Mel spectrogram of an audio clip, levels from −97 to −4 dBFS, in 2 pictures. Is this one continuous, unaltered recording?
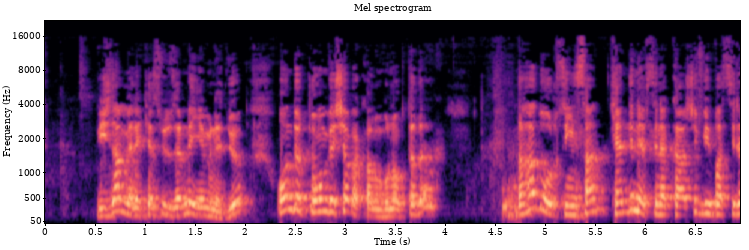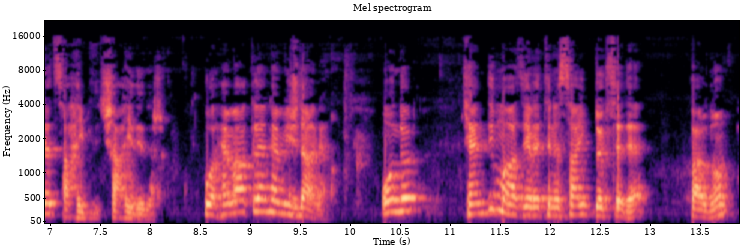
yes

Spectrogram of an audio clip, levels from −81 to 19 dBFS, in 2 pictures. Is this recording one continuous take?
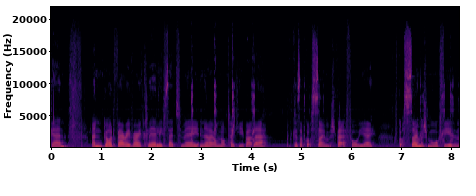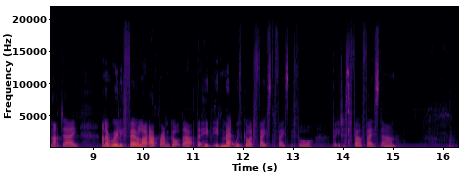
no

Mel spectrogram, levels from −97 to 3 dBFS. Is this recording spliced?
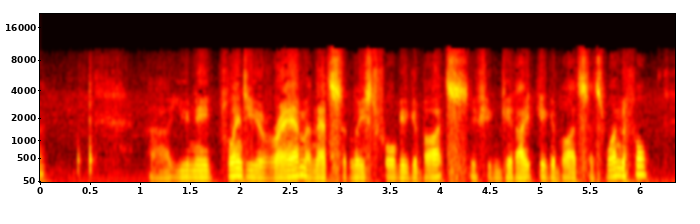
no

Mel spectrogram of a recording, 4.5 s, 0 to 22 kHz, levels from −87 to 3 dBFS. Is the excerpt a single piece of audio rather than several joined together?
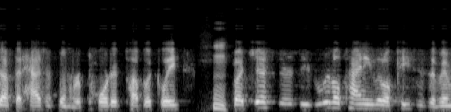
no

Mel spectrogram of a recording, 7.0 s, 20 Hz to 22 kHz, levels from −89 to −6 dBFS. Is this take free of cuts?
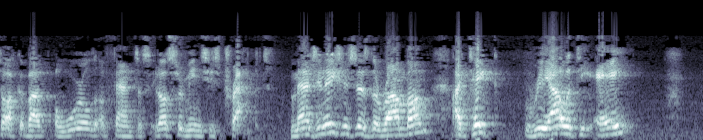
no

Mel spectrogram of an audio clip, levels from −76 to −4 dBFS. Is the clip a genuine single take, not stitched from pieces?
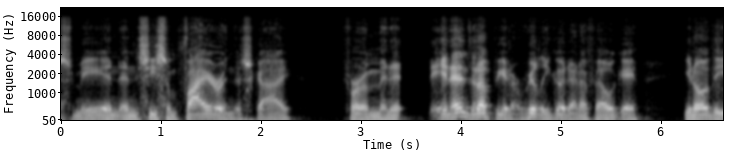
no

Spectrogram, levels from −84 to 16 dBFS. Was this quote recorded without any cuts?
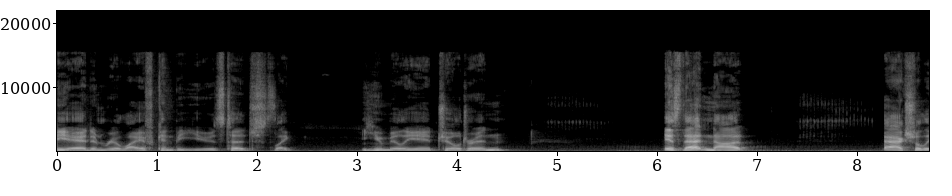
yes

